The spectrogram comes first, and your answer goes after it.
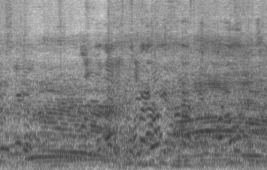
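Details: Sahiwal cattle, bull calves for sale at a Comilla market in Bangladesh, give short wavering moos with a slight rise and fall, layered over a dense hubbub of market voices.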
